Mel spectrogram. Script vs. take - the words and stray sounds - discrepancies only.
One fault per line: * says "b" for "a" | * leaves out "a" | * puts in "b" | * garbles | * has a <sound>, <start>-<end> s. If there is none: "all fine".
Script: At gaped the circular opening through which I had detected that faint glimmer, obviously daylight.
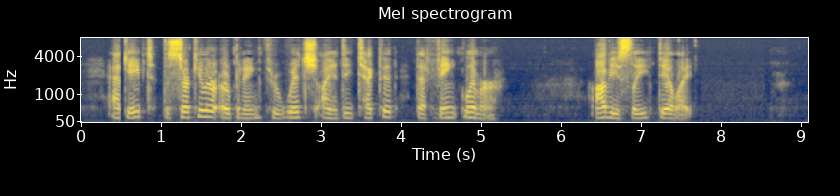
all fine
